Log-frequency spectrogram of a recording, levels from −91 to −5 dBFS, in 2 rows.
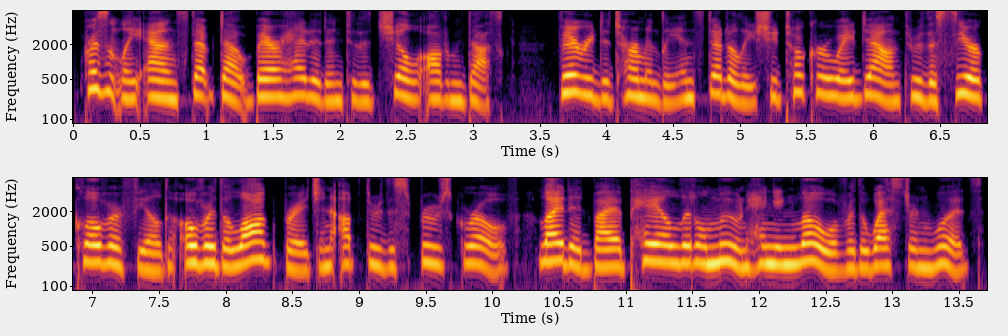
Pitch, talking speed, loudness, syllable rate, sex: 235 Hz, 200 wpm, -19 LUFS, 5.6 syllables/s, female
